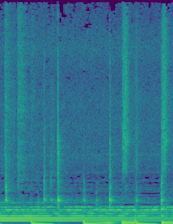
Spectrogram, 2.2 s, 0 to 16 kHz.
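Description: Instrumental chill house backing track in C minor, from a Cm7–Ab–Bb–Fm7 progression. Held chords over a steady beat, with a deep bass thump that repeats about every two-thirds of a second and light high ticks between.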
